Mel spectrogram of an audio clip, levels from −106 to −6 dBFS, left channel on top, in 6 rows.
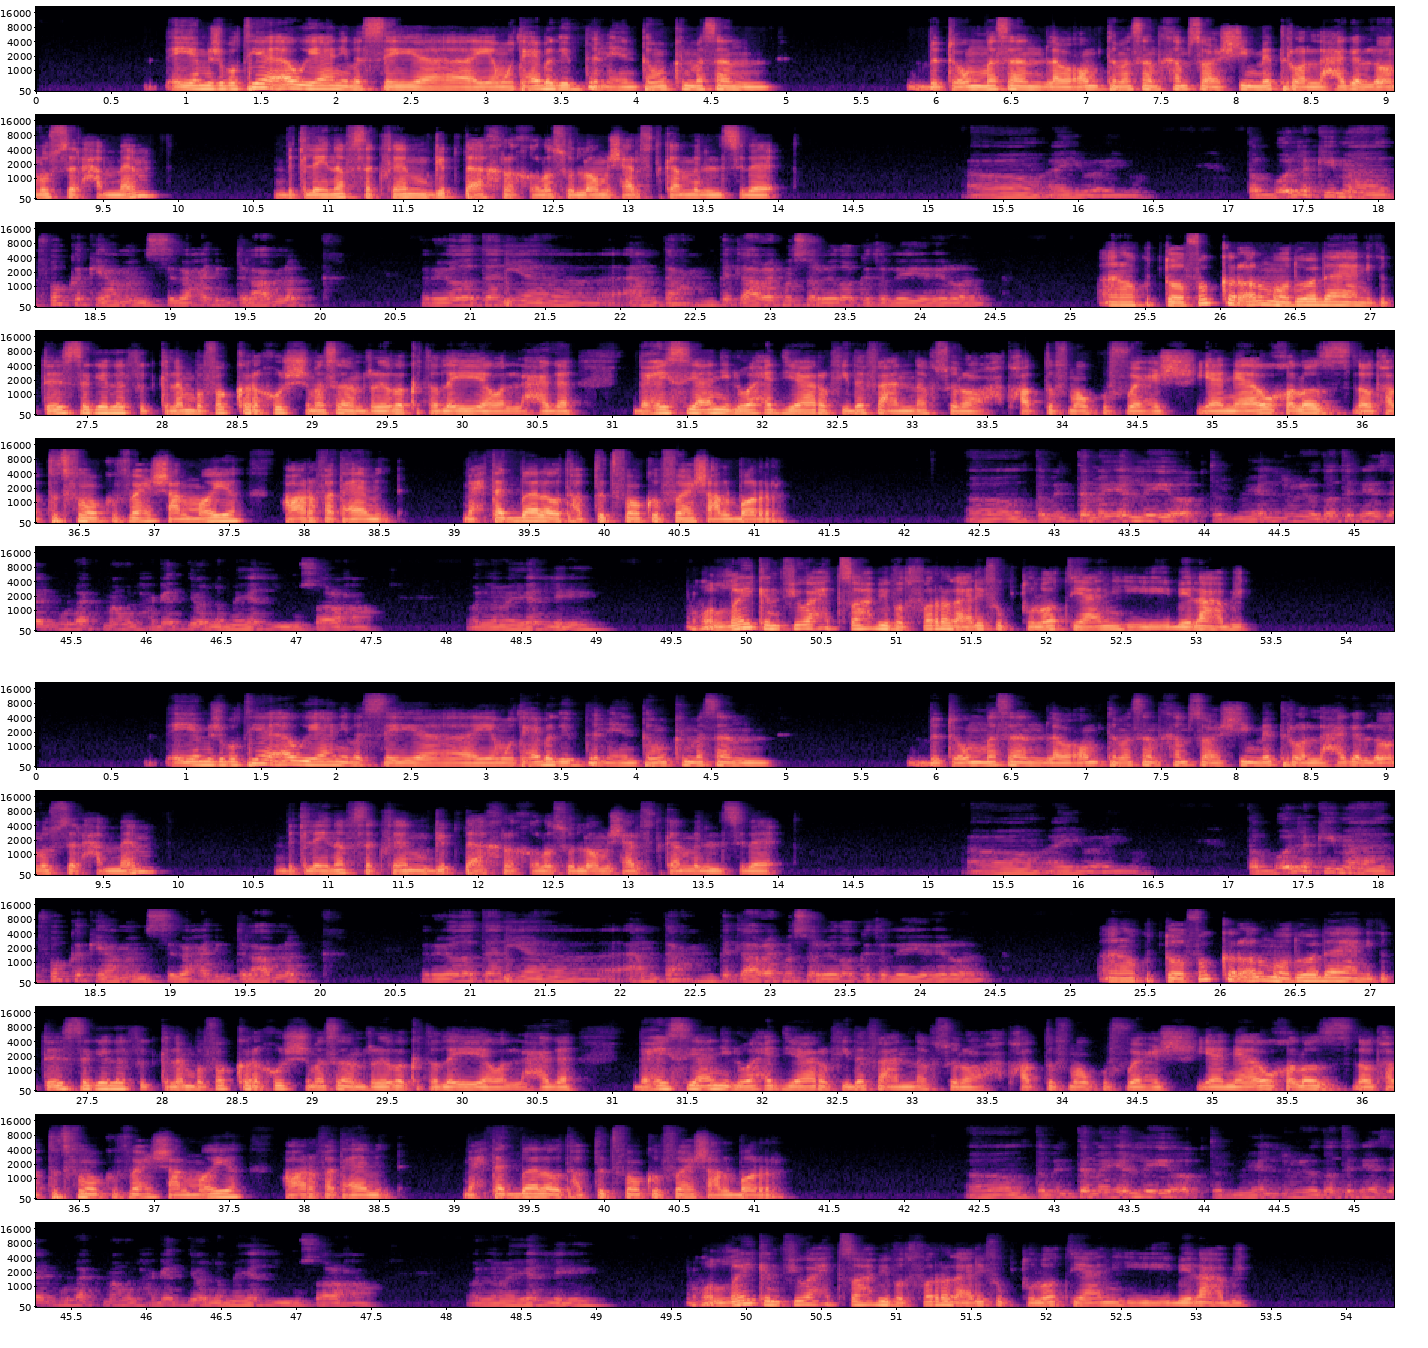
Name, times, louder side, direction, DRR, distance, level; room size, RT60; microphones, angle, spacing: voice 1, 0.9-4.9 5.8-9.9 10.6-14.0 25.2-30.7 31.1-37.6 37.9-38.6 39.1-41.2 49.6-53.3, left 3 dB, 40° left, 0.5 m, -27 dB
voice 2, 15.2-16.5 17.1-19.9 20.7-24.5 39.2-39.6 42.4-47.5 48.1-49.0, left 1 dB, 10° left, 0.7 m, -39 dB
4.8 x 2.4 x 2.3 m
head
